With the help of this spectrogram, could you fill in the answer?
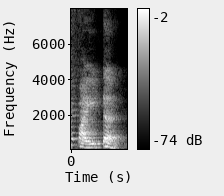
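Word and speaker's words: fighter: Word है फाइटर। देखिए टर, टर की साउंड आ गई, जीएच तो हमारा साइलेंट है।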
